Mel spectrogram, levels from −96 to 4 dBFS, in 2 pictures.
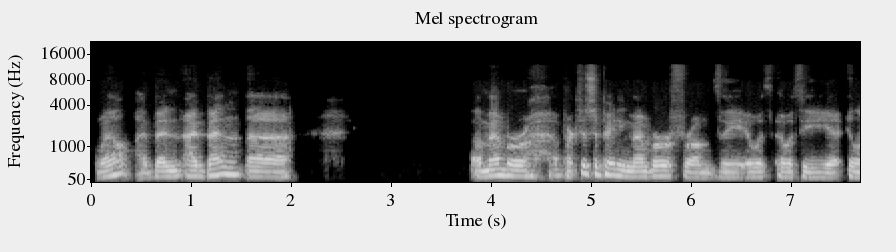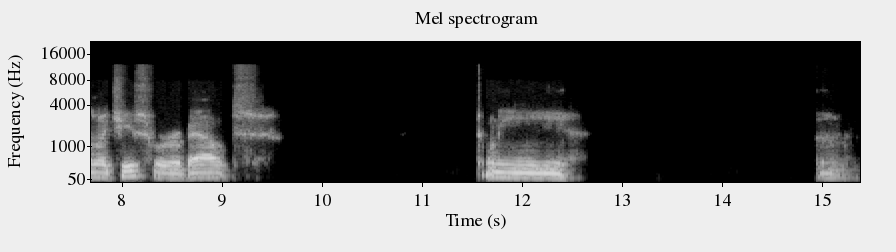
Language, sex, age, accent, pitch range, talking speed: English, male, 50-69, American, 90-125 Hz, 90 wpm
